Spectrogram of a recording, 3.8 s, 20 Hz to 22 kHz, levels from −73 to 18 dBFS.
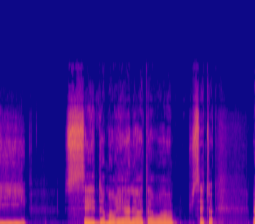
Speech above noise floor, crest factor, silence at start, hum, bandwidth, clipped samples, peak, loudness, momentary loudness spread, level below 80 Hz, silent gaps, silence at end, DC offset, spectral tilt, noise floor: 40 dB; 14 dB; 0 s; none; 13.5 kHz; under 0.1%; 0 dBFS; -15 LUFS; 9 LU; -28 dBFS; none; 0.5 s; under 0.1%; -5.5 dB/octave; -54 dBFS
